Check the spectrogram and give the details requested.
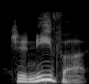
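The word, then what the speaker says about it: genever: He has Old Duff Geneva, and I've still never figured out what the exact proper pronunciation for the term is. But anyways, Freeland has Geneva. Is that how you guys actually call? It is.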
